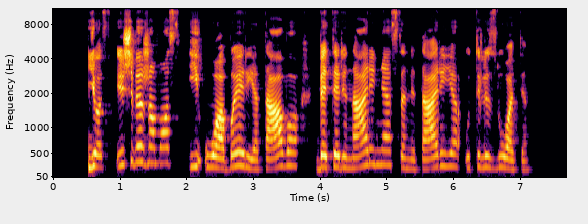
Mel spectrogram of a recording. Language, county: Lithuanian, Utena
